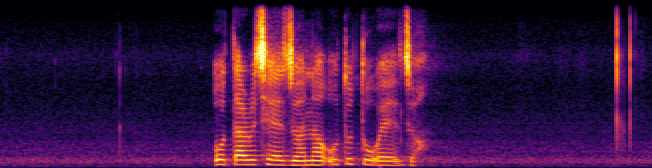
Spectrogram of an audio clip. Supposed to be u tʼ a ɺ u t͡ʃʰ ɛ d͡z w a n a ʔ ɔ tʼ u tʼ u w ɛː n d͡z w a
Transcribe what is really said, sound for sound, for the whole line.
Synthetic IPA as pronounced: u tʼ a ɺ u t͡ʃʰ ɛ d͡z w a n a ʔ u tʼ u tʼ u w ɛː d͡z w a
